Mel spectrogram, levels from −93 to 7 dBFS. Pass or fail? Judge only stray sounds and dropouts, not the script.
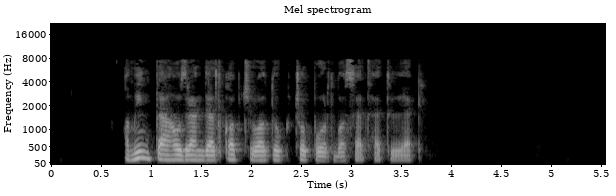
pass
